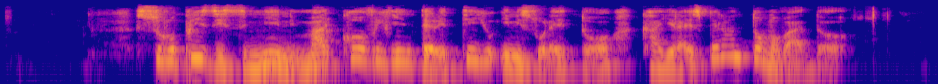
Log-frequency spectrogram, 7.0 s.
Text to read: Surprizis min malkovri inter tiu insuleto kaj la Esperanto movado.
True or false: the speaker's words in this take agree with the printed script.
true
